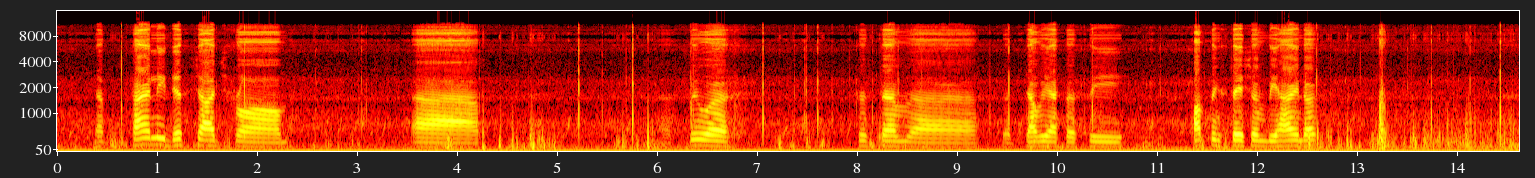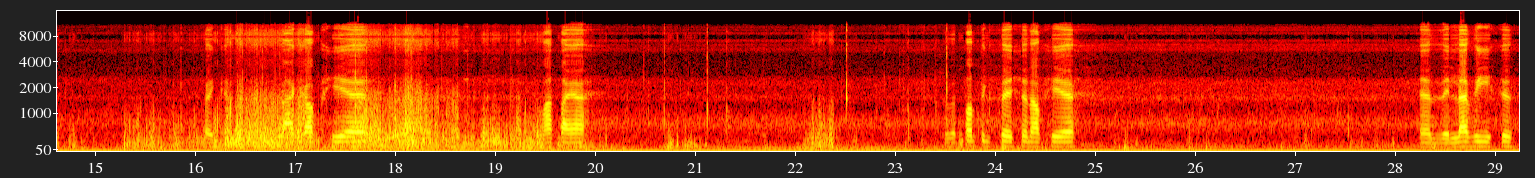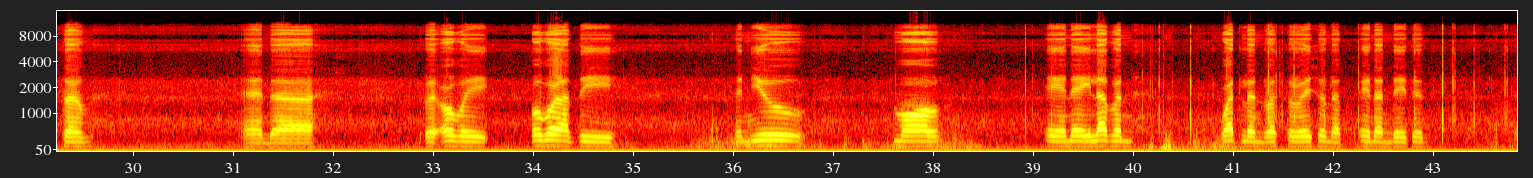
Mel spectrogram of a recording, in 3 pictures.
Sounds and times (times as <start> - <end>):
Speech: 0.4 - 2.3, 3.6 - 4.3, 6.0 - 6.8, 8.0 - 10.7, 11.4 - 12.6, 16.1 - 17.8, 19.5 - 20.0, 23.5 - 24.9, 28.2 - 29.6, 31.1 - 31.9, 32.9 - 34.9, 36.0 - 36.8, 37.6 - 38.1, 39.1 - 40.1, 40.9 - 43.0.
